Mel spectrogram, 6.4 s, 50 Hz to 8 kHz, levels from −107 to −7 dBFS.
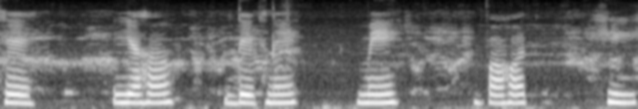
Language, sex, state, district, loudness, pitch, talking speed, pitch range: Hindi, female, Madhya Pradesh, Dhar, -15 LUFS, 230 Hz, 55 wpm, 225-245 Hz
